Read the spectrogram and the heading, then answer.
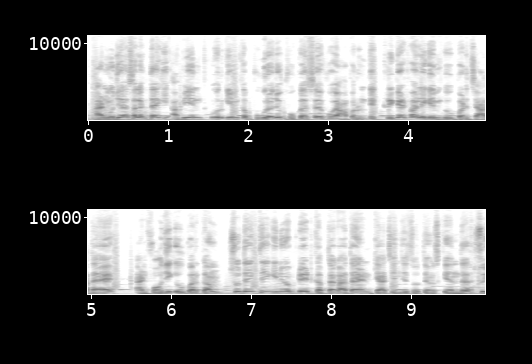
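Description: A man from India with an Indian accent hosts a casual gaming news voice-over, mixing in English words as he goes. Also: a little high. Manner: code-switches between Hindi and English. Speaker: gaming channel host. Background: background music.

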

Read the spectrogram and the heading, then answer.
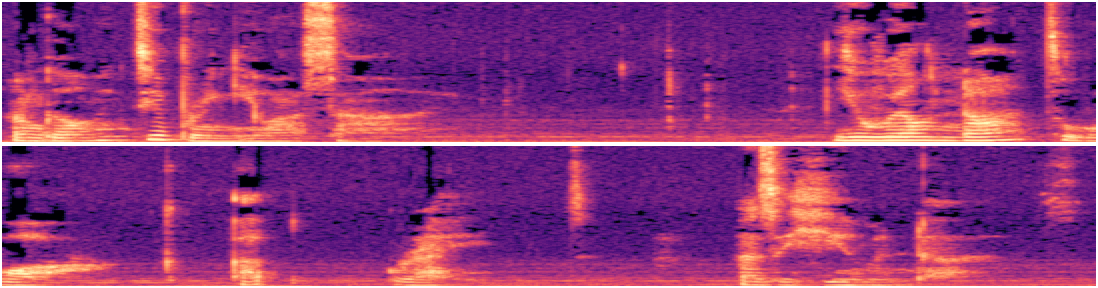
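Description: A commanding alien cow hypnotist, played by a woman, whispers in a lowish, breathy female voice. She speaks extremely slowly and deliberately, coaxing like an ASMR roleplay captor. Music plays behind her. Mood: hypnotic, commanding.

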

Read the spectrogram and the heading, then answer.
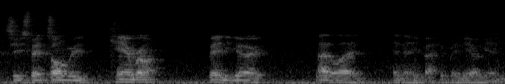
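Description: A man co-hosts a casual podcast interview, asking quick, upbeat questions. His voice is low. The mic is distant in a roomy space with noise underneath. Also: steady tone. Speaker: podcast co-host. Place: small podcast lounge room, indoors. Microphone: studio desk mic with headphones. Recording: roomy, distant-miked, noisy room.

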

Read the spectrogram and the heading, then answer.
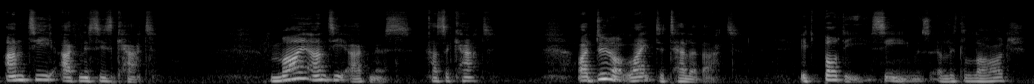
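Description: Expressive British man reading children's rhymes. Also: a little high, husky. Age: 50s. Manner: expressive, deliberate verse reading with chatty asides. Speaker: infant school teacher. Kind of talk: reading comic rhymes aloud to young children. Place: small indoor school office. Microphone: device camera at arm's length.

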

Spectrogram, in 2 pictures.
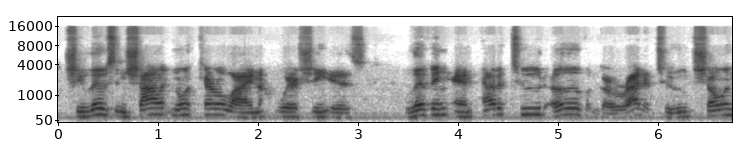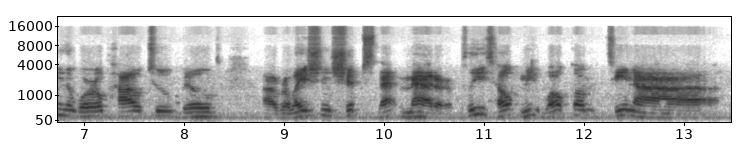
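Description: A man's voice: fairly high pitch, a little slow, a little hiss or hum, low-quality recording. A middle-aged man with a Boston accent hosting a live-stream interview show, chatty and jokey, speaking over a webcam from a home office. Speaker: host. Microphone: webcam on video call.

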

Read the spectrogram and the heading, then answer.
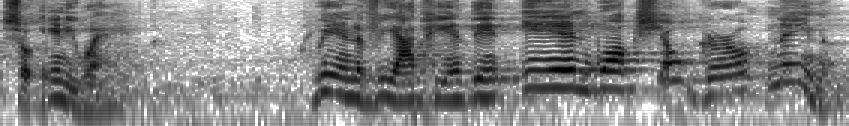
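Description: An actor playing a husband confessing a story to his wife, animated and playful, recorded live on a large theater stage. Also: sits high, unhurried, a little hiss or hum, heavily acted. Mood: storytelling. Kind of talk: live stage play acting. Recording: reverberant theater hall.

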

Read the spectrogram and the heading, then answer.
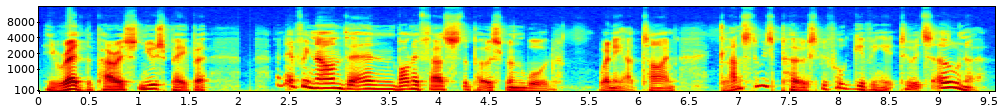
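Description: A man reading a literary short story aloud as an audiobook narrator, in an expressive, measured storytelling manner. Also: mid-range voice, gravelly.

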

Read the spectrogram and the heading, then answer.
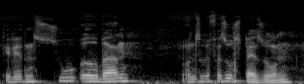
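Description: A man playing a scientist who leads an experiment, explaining in a measured, formal way in a radio drama. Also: medium pitch, darkish tone, natural voice. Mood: measured, explanatory. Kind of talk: German radio drama acting. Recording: clear background noise.

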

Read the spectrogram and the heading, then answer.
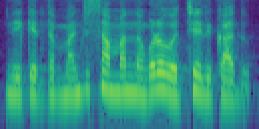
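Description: A woman's voice: fairly low pitch, steady tone, fast talker, warm tone, natural voice. A woman voicing a stern, plain-spoken middle-aged mother-in-law in a family story, reproachful in manner. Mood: scolding. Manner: reproachful, scolding.

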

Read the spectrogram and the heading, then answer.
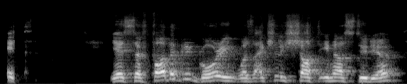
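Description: A man's voice: a little high, normal speed. A man in his thirties with a South African accent, an Afrikaans speaker, chatting relaxedly about his band over a video call. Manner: relaxed storytelling, frequent ums and restarts. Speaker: metal band vocalist, guest. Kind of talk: casual video-call interview. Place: home studio with band posters. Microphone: desk microphone on video call.

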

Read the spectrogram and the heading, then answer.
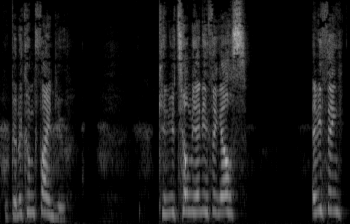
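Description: A woman's voice: high-pitched, normal speed, natural voice. A woman voicing a protective, worried eighteen-year-old older brother in an emotional fan audio drama. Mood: urgent, reassuring. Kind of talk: angst-heavy fan audio drama acting. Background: background music.

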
